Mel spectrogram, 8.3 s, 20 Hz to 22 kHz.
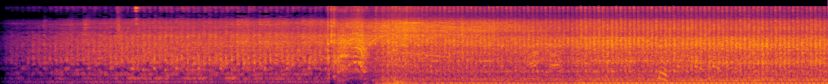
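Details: Toyota Dyna Rino 1115 truck, B12 diesel engine, first start after a full overhaul: starter cranks, engine catches near three and a half seconds and settles into a steady, even clatter; normal healthy running.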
